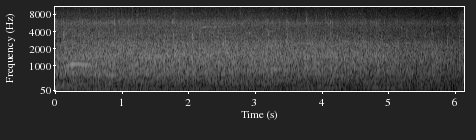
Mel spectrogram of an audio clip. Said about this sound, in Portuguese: Você pode dar uma salva de palmas bem forte?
